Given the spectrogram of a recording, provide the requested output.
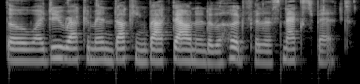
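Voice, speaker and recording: A woman's voice: mid-range voice, little pitch movement, a little fast, lightly acted. A woman voicing a polite, agreeable male hero of the gentry, genteel and a little hesitant, in an audio drama. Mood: agreeable, conciliatory. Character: polite, agreeable, slightly flustered gentleman hero.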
